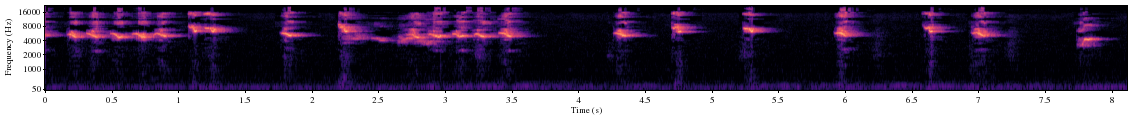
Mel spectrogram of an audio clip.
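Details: Olive-backed sunbird, 'masteran' style recording. The bird opens with a rapid trill of high notes, then gives another fast twittering run. Evenly spaced single high chirps follow, about two per second.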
